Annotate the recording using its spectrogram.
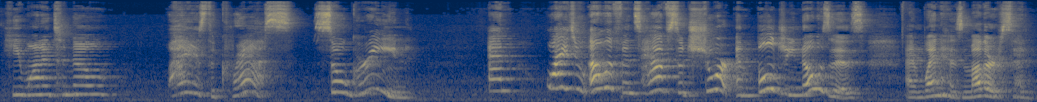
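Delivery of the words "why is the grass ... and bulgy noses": put-on eager child questions. Elephant child asking questions.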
